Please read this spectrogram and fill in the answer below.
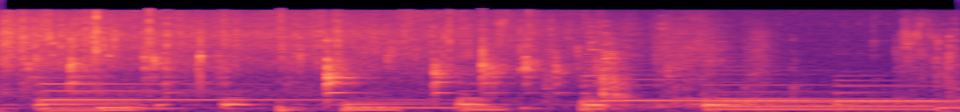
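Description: Chicken thigh karaage pieces crackling and sizzling in hot deep-frying oil at the end of the first fry, as they are lifted out with chopsticks. The crackle thins out about three seconds in, leaving calmer oil. Background music plays throughout.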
